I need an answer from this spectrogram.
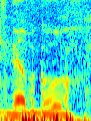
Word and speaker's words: capicola: C is the more like a hard G.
